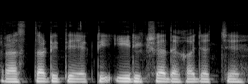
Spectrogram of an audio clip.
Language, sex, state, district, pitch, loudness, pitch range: Bengali, male, Assam, Hailakandi, 130 Hz, -15 LUFS, 125-140 Hz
